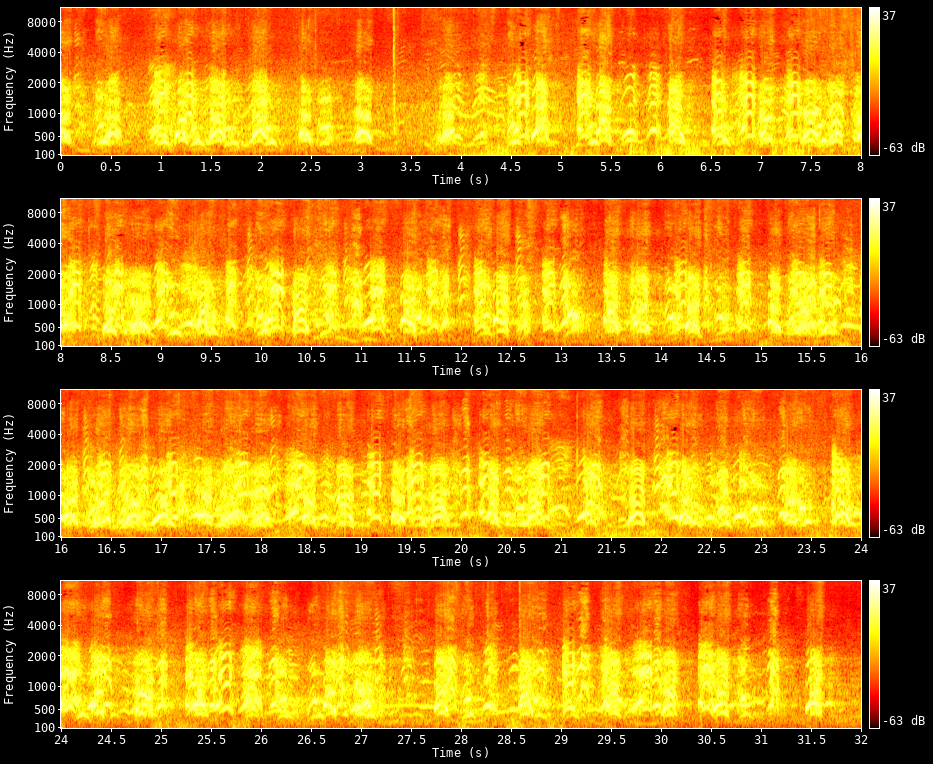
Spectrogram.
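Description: German shepherd whining and yipping excitedly, almost without a break, in the high arousal of protection bite work.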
